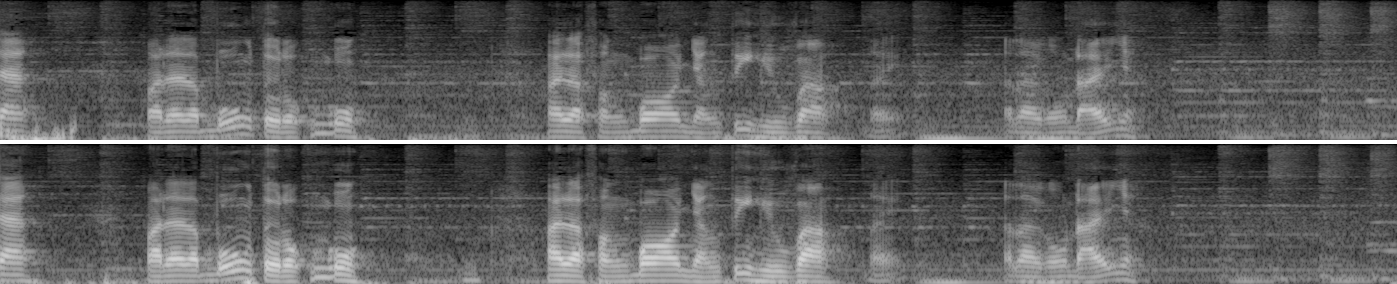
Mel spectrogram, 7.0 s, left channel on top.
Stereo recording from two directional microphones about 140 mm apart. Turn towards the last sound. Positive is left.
turn(degrees=-40)  # may be behind; listen again after turning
